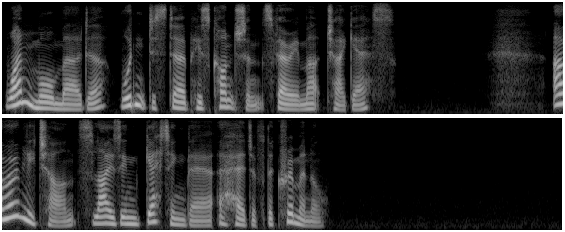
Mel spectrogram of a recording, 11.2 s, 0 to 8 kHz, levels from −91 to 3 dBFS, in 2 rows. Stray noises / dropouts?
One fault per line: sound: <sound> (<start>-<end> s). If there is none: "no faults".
no faults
